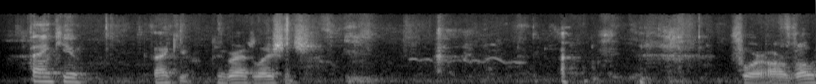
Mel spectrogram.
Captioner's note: laughter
